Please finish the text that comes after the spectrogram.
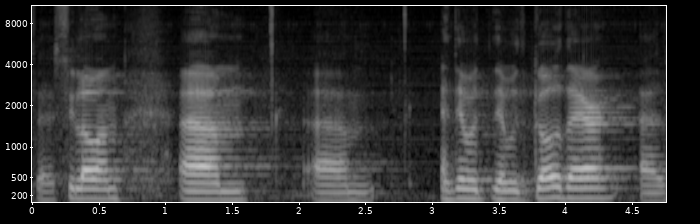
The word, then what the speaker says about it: Siloam: How do you say it in English? Siloam.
